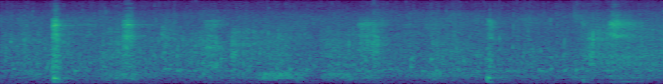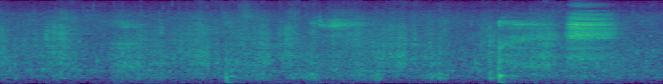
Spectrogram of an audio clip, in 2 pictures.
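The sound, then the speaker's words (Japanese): Soft, wet squelching and rubbing as plenty of body soap is worked into a lather on a person's body, a continuous swishing with occasional sharper slippery squishes, fairly quiet, with no talking. “私の体で泡立ててるのよ。”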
